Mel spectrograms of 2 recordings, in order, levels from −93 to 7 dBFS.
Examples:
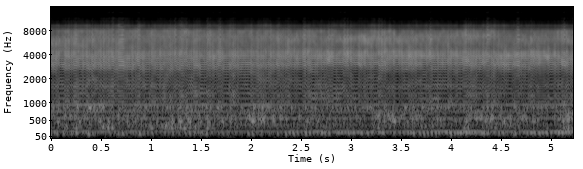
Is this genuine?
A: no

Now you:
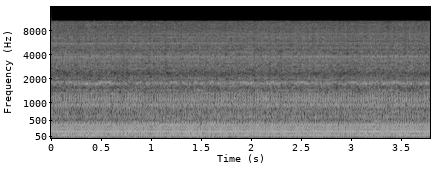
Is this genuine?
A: no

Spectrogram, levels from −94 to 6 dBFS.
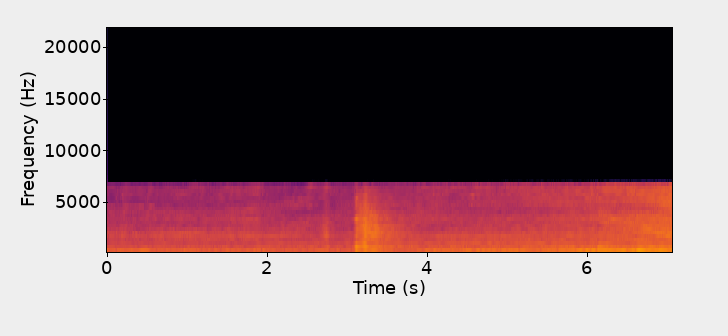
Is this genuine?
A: no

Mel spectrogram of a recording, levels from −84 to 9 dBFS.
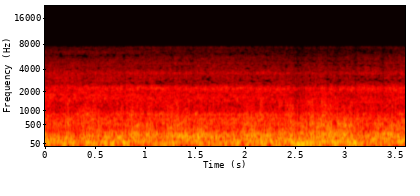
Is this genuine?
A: yes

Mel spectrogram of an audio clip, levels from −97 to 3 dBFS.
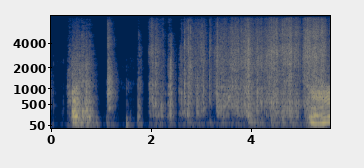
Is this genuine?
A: yes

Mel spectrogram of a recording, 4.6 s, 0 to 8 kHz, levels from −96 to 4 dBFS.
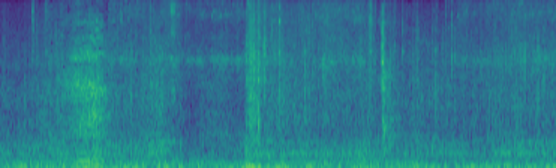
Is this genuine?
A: yes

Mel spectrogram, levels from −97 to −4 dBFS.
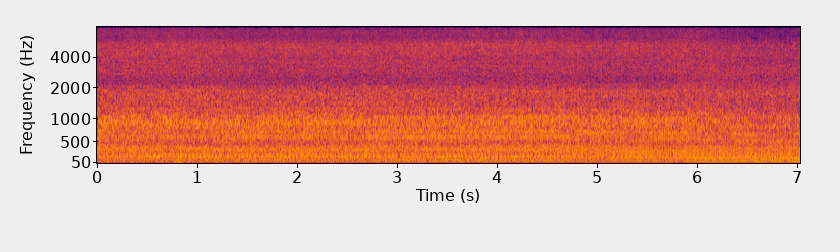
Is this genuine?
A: no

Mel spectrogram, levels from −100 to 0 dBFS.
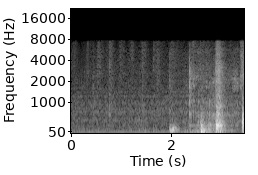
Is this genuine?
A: yes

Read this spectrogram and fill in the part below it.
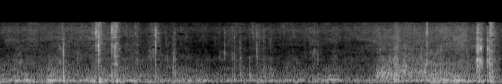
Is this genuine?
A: no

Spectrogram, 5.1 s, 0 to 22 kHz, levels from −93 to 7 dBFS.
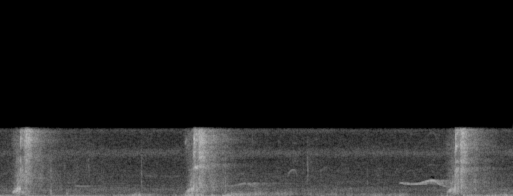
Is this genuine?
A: yes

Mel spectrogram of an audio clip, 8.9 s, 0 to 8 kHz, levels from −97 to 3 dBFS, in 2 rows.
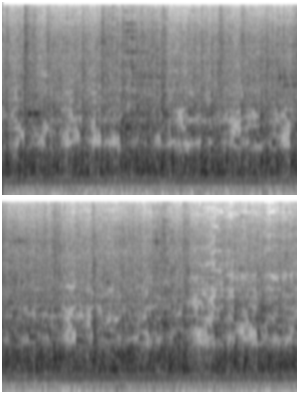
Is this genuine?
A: yes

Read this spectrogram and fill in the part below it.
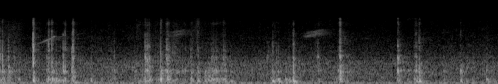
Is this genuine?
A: yes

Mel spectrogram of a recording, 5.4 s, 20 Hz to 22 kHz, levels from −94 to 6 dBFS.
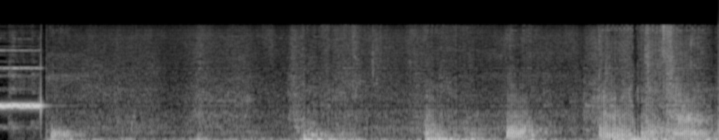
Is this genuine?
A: no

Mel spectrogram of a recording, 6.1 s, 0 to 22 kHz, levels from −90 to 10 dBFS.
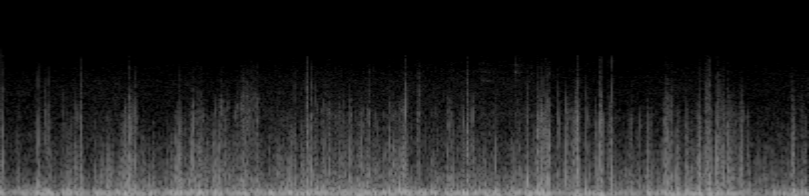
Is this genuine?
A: yes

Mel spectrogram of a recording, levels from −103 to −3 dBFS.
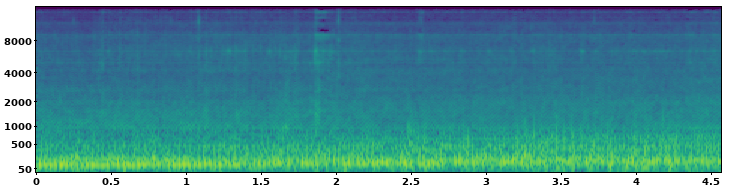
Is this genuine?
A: no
